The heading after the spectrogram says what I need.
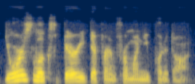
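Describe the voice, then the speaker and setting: A mid-pitched narrator reads fiction aloud for a livestream, expressive and informal. The sound is dry and close, with little room in it, and the delivery drifts between storytelling and offhand self-correction. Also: brisk, no room sound, muffled recording. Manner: animated second-person storytelling, stumbles and self-corrects. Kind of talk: expressive story reading with casual asides.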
